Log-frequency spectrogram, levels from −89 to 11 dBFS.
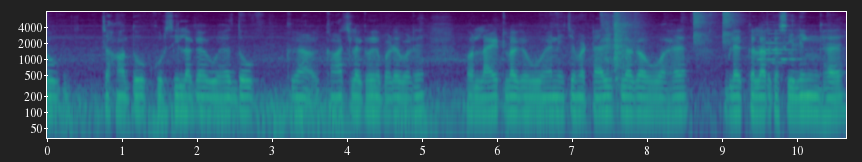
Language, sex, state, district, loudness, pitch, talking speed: Hindi, male, Maharashtra, Sindhudurg, -34 LUFS, 100 Hz, 155 wpm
